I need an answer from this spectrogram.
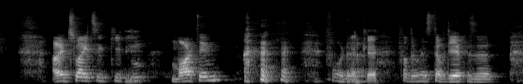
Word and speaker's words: Martin: Do you prefer Martin or Martin? In English, more often Martin because people understand it better. But you can Alright. say it the French way.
